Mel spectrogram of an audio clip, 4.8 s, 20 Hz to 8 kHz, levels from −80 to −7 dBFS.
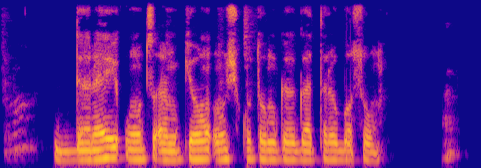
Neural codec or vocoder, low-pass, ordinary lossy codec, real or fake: none; 7.2 kHz; Opus, 64 kbps; real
